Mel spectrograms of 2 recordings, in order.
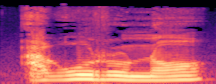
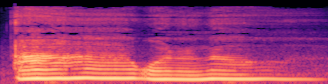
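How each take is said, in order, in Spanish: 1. Se dice todo junto, como una sola palabra que suena en español. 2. Se dice como tres palabras separadas en inglés. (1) "la gente la pedía como Agurruno" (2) "hay una parte que dice"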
